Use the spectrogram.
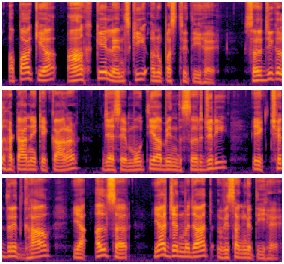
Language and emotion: Hindi, neutral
